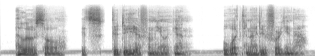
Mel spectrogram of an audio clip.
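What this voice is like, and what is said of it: Deeply tired character voice. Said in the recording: “you can hear in their voice this deep tiredness”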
